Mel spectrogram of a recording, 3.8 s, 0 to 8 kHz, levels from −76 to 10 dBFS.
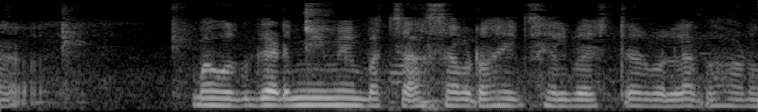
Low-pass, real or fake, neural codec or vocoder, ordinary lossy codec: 7.2 kHz; real; none; MP3, 32 kbps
